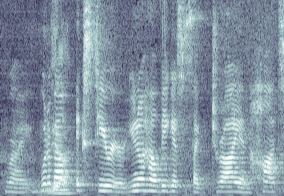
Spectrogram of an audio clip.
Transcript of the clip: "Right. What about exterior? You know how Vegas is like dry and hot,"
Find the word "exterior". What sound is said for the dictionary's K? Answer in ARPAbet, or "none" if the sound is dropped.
K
